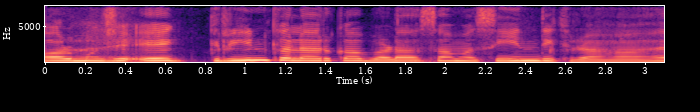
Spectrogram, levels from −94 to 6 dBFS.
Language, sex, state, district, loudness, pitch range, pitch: Hindi, female, Bihar, Kaimur, -14 LUFS, 235-275 Hz, 260 Hz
